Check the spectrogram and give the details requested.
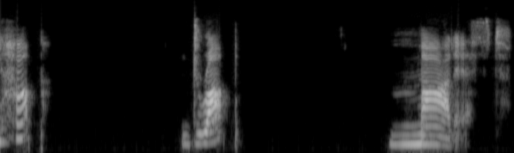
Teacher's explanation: Notice the O in all three of those words say ah. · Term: short O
